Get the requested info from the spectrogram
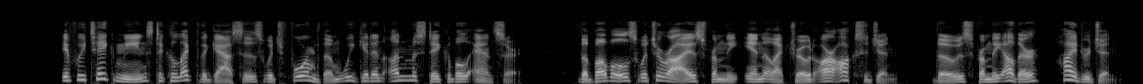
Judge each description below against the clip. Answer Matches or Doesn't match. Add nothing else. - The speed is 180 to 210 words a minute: Doesn't match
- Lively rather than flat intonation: Matches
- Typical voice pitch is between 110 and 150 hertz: Matches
